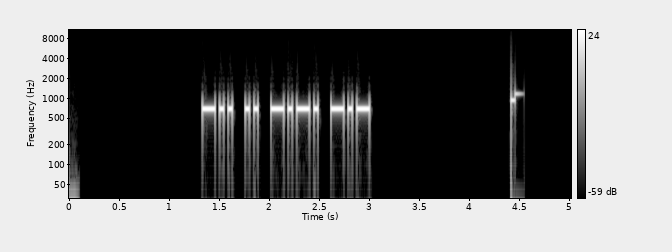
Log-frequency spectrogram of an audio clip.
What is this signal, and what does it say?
Morse code, heard as a keyed tone, about 28 wpm, 700 Hz. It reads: DICK
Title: USA Common Names - 28wpm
